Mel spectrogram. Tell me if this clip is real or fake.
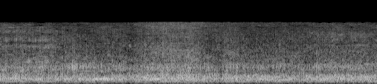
fake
